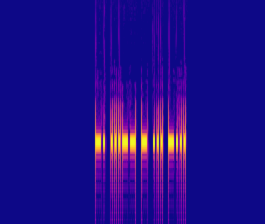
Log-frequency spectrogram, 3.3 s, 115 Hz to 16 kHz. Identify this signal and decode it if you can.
Morse code, heard as a keyed tone, about 50 wpm, 700 Hz. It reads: N3TSB
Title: USA Call Signs Repeated 2x 50wpm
